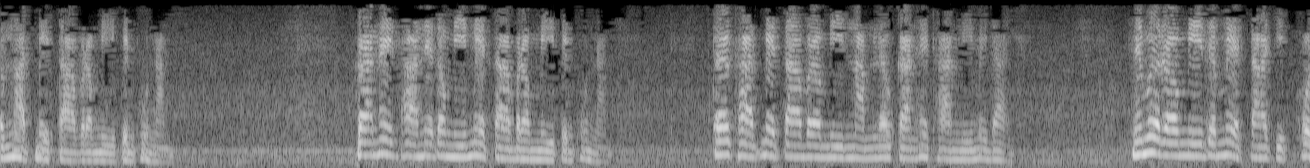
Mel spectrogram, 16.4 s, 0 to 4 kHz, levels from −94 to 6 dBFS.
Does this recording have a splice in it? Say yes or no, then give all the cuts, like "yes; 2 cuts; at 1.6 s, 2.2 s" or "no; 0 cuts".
no; 0 cuts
